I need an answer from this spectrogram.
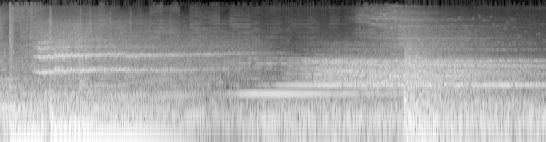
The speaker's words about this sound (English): Taxi! Taxi! A yellow cab screeched to a halt, almost running over Tully's foot.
